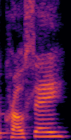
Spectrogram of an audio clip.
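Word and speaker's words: Krause: starring Angela Basset and Peter crous that is how you say his name CR and if you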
